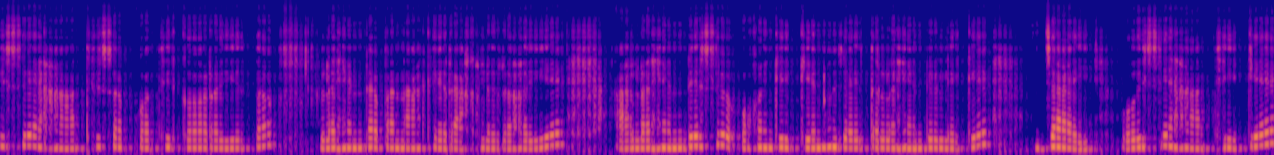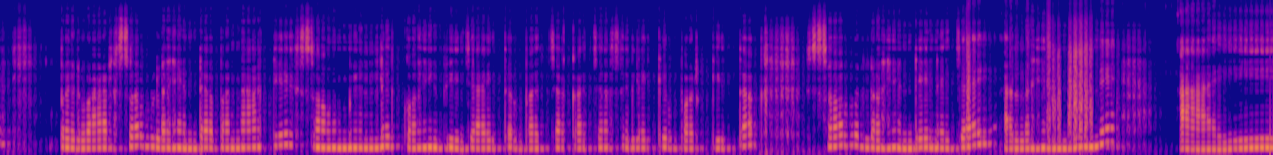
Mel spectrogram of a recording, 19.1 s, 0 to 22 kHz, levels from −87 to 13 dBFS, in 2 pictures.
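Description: Throughout the speech, overlap-add ripple from frames rejoined with a mismatched overlap swings the level by about 60 dB around 30 times a second, giving a rough flutter.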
